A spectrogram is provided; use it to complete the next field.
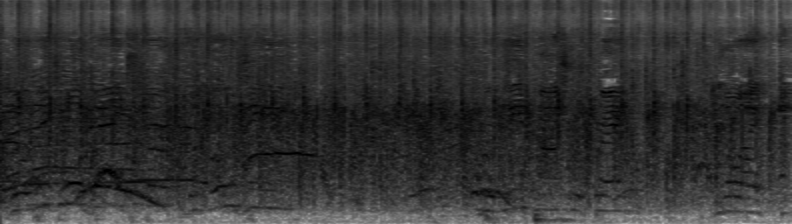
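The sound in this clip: Sustained audience applause at a church service, dense and steady from start to finish, with voices and cheers rising above the clapping.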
